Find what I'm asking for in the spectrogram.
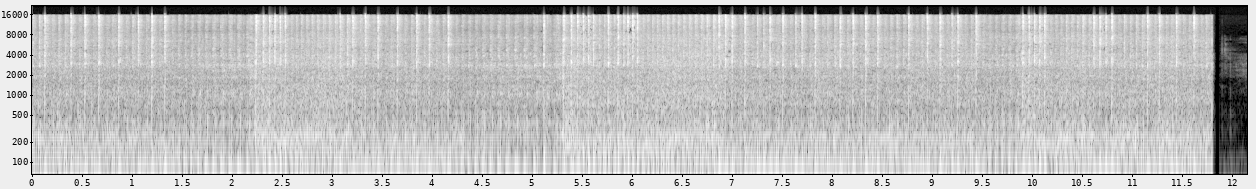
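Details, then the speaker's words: Carbureted engine with the carburetor deliberately richened: on a throttle snap the revs jump up, then sag and labor, bogging instead of clearing crisply, and may shoot black soot; a rich mixture condition. "you go that was a wrist condition so how can you tell that's a rich condition so you can see kind of how uh it's the opposite of the lean condition when you snap the throttle it doesn't fall flat on its face it responds jumps up but then as soon as it responds jumps up grabs that rpm it falls flat on its face"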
